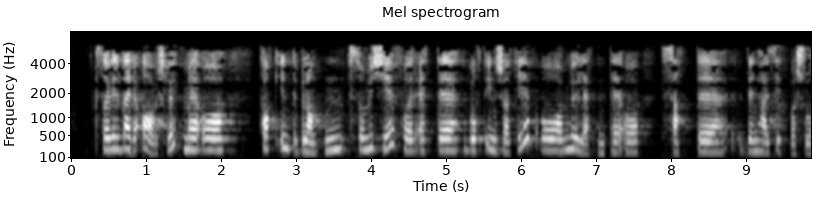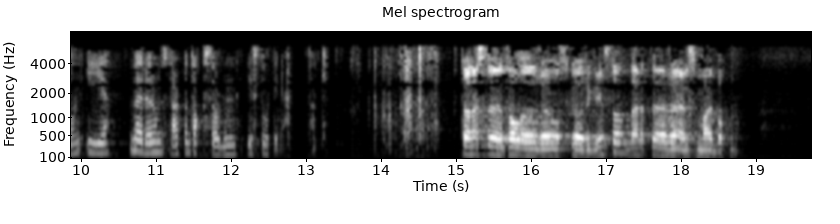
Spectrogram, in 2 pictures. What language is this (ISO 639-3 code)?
nor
